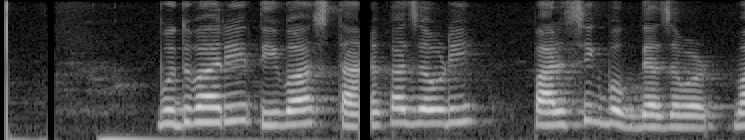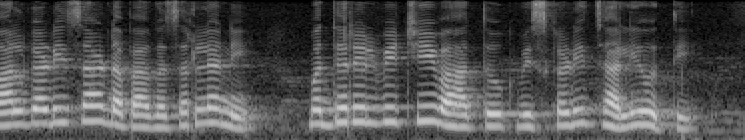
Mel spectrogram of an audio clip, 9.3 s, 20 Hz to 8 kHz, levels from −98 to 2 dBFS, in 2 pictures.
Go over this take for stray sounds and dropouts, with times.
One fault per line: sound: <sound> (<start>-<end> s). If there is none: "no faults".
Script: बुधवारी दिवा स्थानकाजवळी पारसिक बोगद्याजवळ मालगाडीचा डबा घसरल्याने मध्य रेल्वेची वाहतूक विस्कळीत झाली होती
sound: dropout (2.2-2.3 s)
